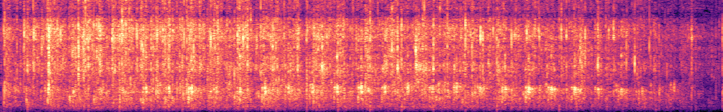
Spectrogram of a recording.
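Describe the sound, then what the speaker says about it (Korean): Warm congregation applause at an afternoon praise service in a Korean church, sustained and dense throughout, fairly even in loudness with a slight fade at the end. "목사님 우리 한번 귀한 말씀 감사하고 뜨거운 박수로"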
